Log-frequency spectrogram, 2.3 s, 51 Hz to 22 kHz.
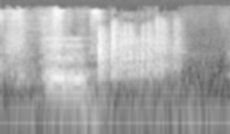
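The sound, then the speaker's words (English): Dice clatter and tumble across a table in a quick, bright rattle lasting about a second and a half, then settle into quiet; the dice are rolled for damage in a tabletop role-playing game. “5 plus, you can roll that dice plus, again.”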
